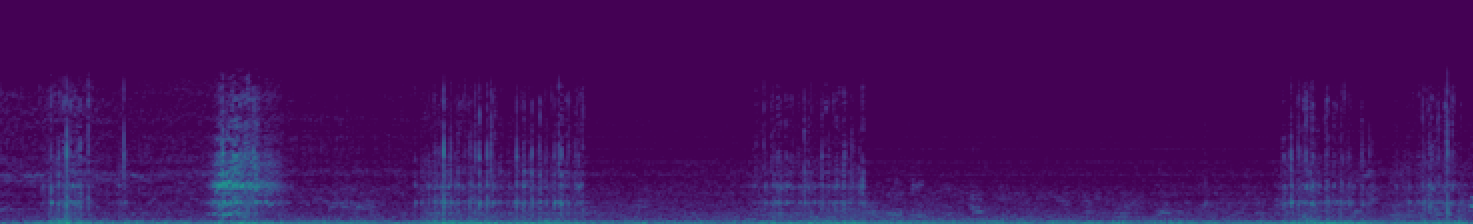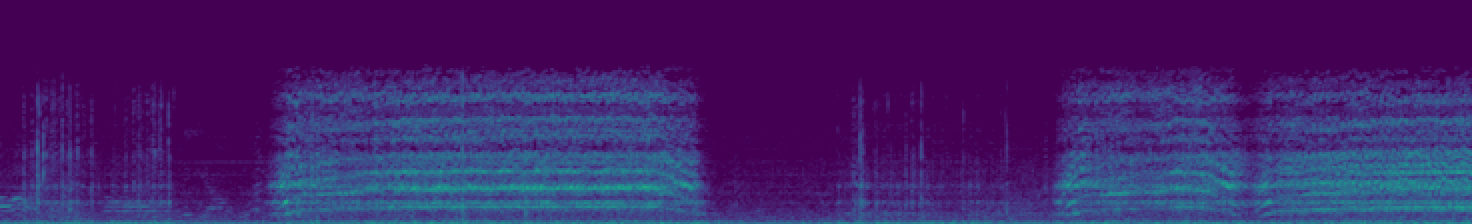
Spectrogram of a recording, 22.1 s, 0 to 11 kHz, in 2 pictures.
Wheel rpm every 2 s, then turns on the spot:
10, 20, 10, 10, 10, 20, 70, 220, 40, 100, 170.
2-12 16-18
